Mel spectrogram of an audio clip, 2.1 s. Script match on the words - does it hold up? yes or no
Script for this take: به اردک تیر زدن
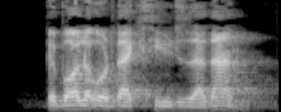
no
